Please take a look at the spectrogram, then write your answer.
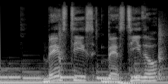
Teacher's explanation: La S final se pierde o se aspira.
